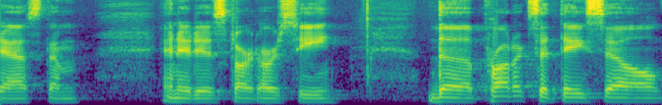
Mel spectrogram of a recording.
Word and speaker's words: STARTRC: i was trying to figure out how to pronounce the company name i did ask them and it is start rc the products that they sell that i i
